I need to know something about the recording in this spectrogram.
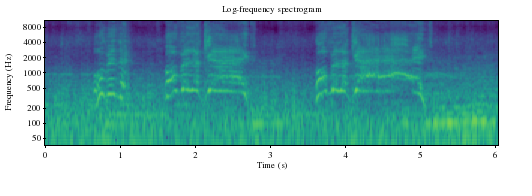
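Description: A man shouts urgently, with a strained voice.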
